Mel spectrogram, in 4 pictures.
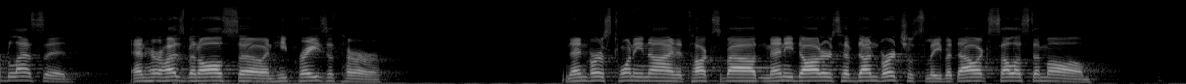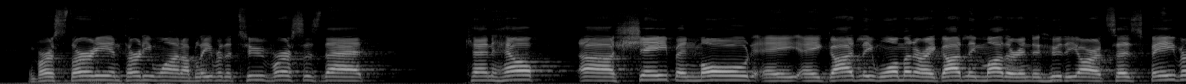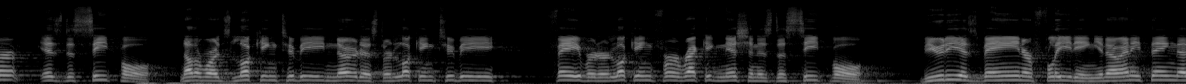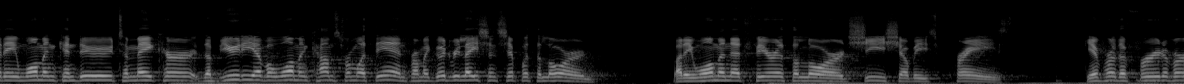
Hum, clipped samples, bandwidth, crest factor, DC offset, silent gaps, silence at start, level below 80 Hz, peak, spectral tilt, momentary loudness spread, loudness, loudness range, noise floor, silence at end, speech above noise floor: none; under 0.1%; 18.5 kHz; 18 dB; under 0.1%; none; 0 s; -58 dBFS; -16 dBFS; -4 dB/octave; 10 LU; -32 LUFS; 6 LU; -70 dBFS; 0 s; 38 dB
